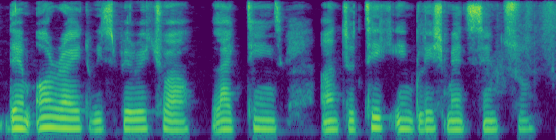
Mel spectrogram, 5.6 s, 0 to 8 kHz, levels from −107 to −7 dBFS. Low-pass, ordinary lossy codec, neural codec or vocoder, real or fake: none; none; none; real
